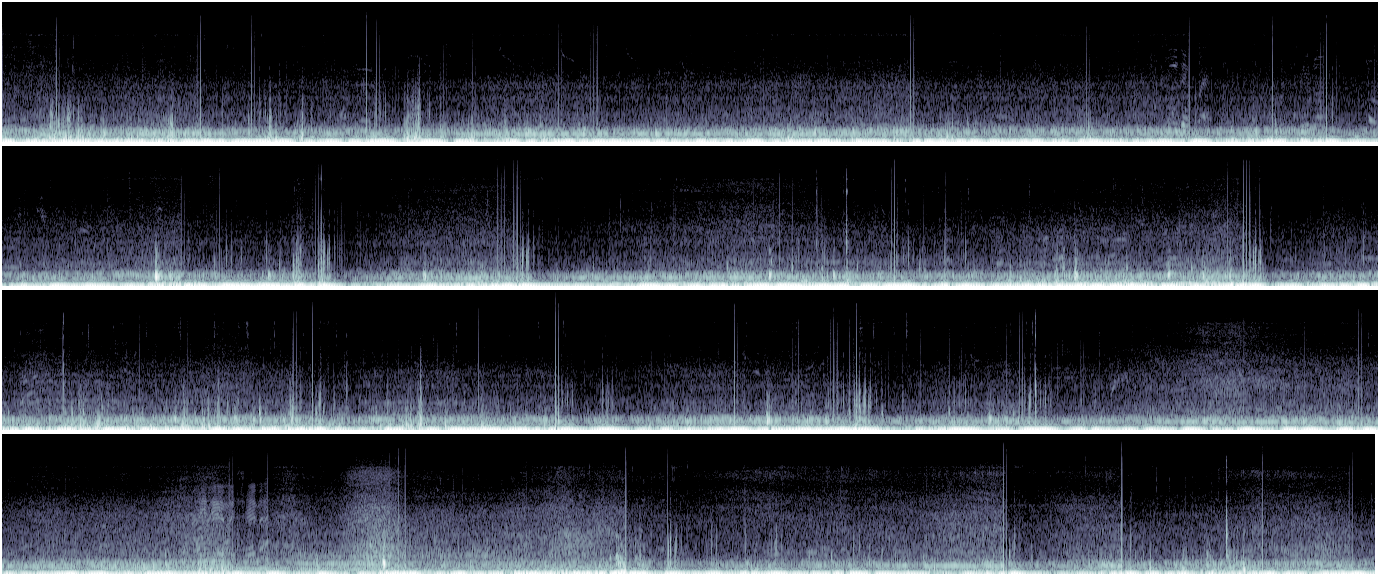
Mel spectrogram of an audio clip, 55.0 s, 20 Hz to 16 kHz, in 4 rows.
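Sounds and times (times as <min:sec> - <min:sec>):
road rumble: 0:00.0 - 0:55.0
wind buffeting: 0:00.0 - 0:55.0.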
